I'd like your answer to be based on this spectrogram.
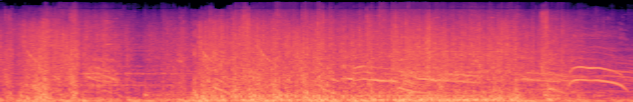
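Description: Dense, continuous gunfire and explosive bursts in the video game Bulletstorm, loud and chaotic for several seconds with mechanical clatter and shouting voices mixed in.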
